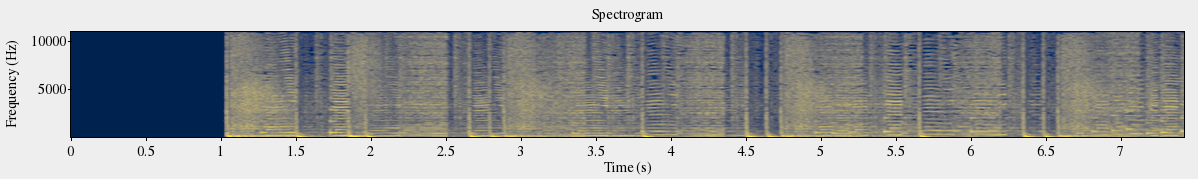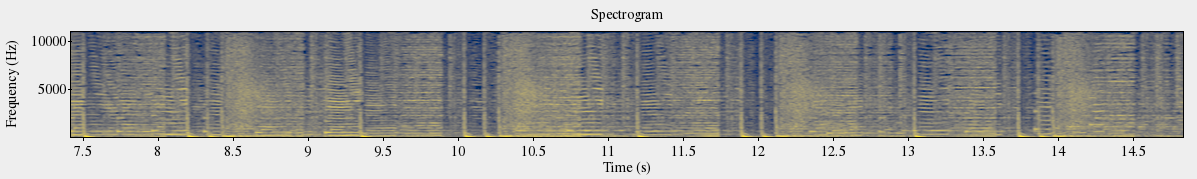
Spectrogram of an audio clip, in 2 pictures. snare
0:01.0 0:02.0, 0:02.8 0:03.5, 0:04.8 0:05.1, 0:12.1 0:12.7, 0:14.0 0:14.8

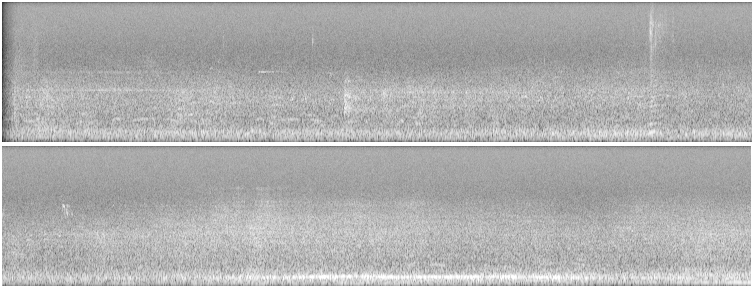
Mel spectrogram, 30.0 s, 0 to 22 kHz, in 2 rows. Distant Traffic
0:16.5 0:29.9

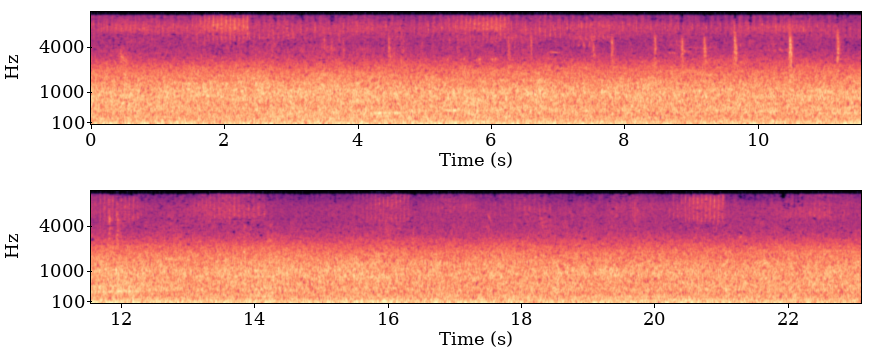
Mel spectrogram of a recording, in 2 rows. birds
0:02.7 0:12.2

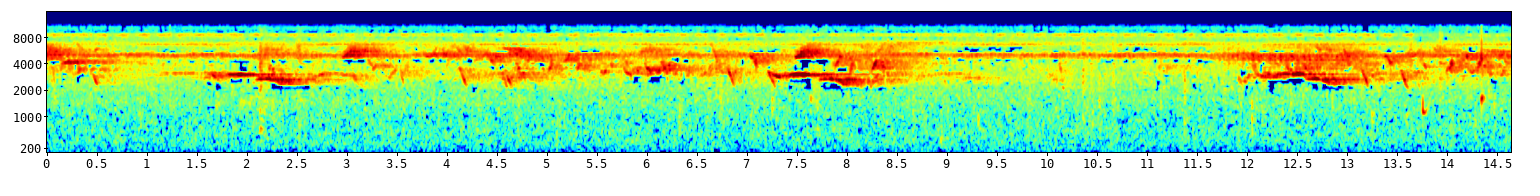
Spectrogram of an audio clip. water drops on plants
0:13.2 0:14.6

